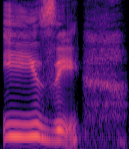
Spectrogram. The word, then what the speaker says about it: easy: of s for example easy it has to do with whether the sound before it is voiced II is a vowel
